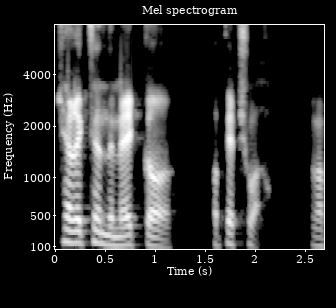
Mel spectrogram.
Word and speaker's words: Perpetua: the lead character in the night girl, Perpetua, am I pronouncing it correct? Yes. Perpetua.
